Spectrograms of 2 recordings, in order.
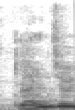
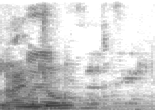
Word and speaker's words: Lanzhou: that, okay, you have successfully been admitted to Lanzhou University for master's program in ecology.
